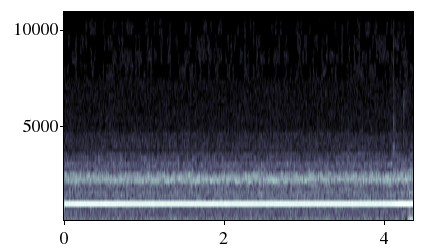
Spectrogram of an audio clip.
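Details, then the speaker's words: Electrohome floorstanding tube radio during signal injection testing: steady test tone with a thinner higher-pitched whine beside it plus audio wobble, whine traced to interference picked up by the antenna. "of a higher pitched whiny sound could that be coming from the antenna yes that's what it is"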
